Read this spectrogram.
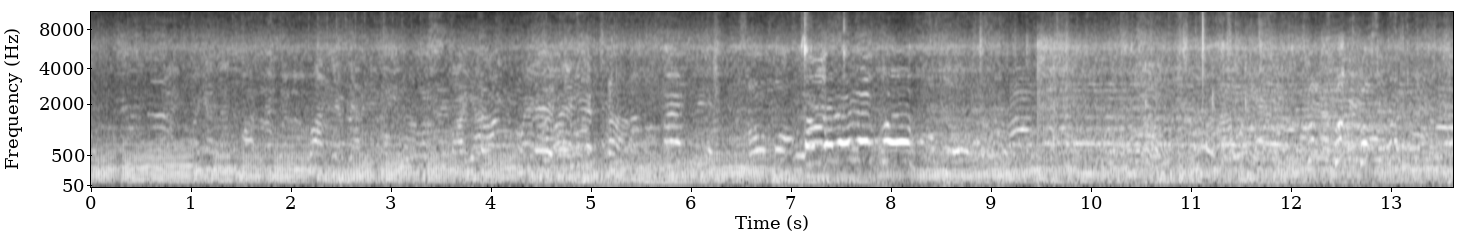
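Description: A large crowd of men and women chatters and cheers loudly outdoors.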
